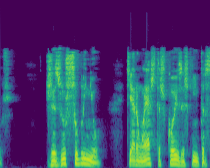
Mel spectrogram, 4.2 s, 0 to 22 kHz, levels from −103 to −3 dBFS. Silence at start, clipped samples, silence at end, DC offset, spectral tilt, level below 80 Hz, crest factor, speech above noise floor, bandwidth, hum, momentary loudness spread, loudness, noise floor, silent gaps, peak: 0 s; under 0.1%; 0 s; under 0.1%; -5.5 dB/octave; -38 dBFS; 16 dB; 65 dB; 7.2 kHz; none; 11 LU; -16 LUFS; -82 dBFS; none; -2 dBFS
